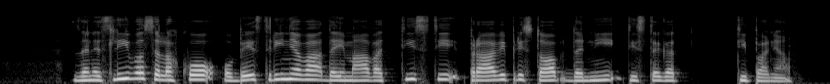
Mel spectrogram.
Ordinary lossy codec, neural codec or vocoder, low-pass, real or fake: none; none; 9.9 kHz; real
